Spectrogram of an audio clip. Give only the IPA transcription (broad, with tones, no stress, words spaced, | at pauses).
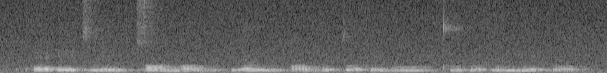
pʰɛː˧˥ʔeː˥˨t͡ɕi˥˨ leː˧˩jt͡ɕɔː˥˨ ɲɔː˧˩ji˩hi˧˥ə̯lɯː˧˩ ʔɔː˧j le˥˨p̚ su˥˨ə̯feː˩muː˧ | t̪ʰuː˩˧ʔu˩˧ə̯fi˧ə̯ mi˧nle˧p̚lo˩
